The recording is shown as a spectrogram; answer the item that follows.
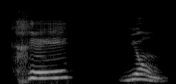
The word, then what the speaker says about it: crayon: Crayon, crayon, crayon. Aqui, como temos o Y, o Y, crayon, crayon. Então, ele não fica crayon, ele fica crayon.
